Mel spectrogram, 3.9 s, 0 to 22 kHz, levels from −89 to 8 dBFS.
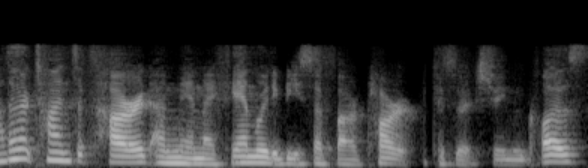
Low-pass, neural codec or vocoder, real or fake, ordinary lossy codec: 7.2 kHz; codec, 16 kHz, 0.5 kbps, X-Codec, HuBERT features, trained on general audio; fake; MP3, 48 kbps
